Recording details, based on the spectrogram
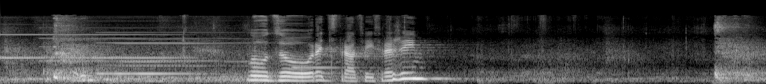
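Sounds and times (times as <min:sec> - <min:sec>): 
electric bell ringing in a parliament chamber signalling a break: 0:00.0 - 0:03.9
speech: 0:02.5 - 0:04.4.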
